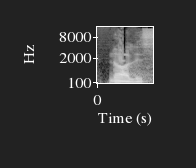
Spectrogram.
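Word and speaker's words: knowledge: এল ই ডি জি নলেজ এখানে ডি এর উচ্চারিত হবে না তারপর আসেন নিড নিড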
